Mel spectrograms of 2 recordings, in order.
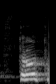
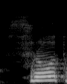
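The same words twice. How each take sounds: First: स्रोत with an inserted t: "strot"; स्रोत with "str" at the start; mistaken pronunciation. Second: स्रोत with s straight into r: "srot"; स्रोत with clean "sr" start; correct pronunciation. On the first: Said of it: "स्रोत थोड़ी होता है". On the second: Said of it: "स्रोत होता है". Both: Shown as a demonstration.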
